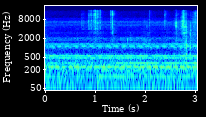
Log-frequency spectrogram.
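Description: Scissors cutting a word out of junk-mail paper for a journal layout, a few faint crisp snips and rustles over a quiet background hum.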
